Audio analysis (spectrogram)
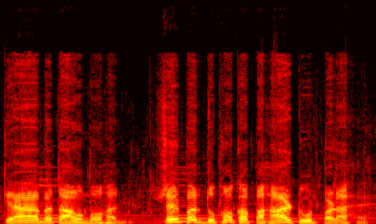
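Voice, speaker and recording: A man's voice: mid-range voice, moderate pace, close to an everyday voice. A man playing a troubled but eager small-eatery cook in a cartoon moral story, speaking expressively and emphatically. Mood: exasperated, worried. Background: faint music.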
